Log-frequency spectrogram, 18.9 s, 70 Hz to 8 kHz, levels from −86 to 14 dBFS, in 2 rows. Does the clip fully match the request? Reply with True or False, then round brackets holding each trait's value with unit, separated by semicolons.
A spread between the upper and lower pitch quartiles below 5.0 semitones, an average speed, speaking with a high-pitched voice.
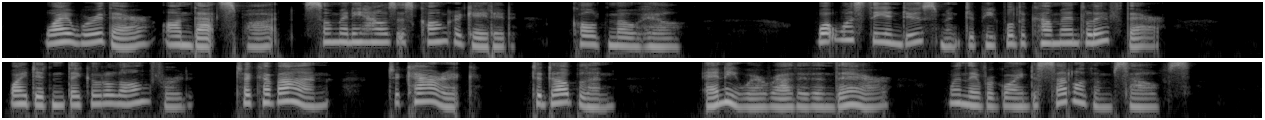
False (5.5 semitones; 145 wpm; 225 Hz)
